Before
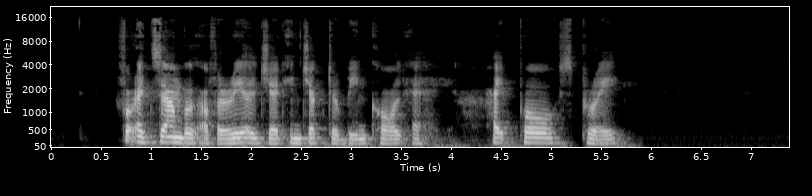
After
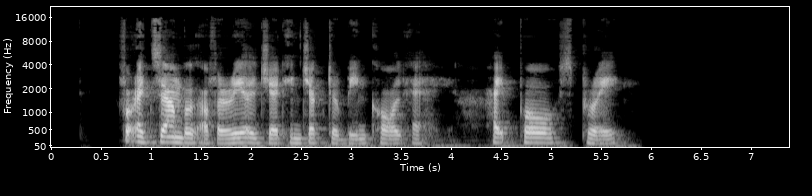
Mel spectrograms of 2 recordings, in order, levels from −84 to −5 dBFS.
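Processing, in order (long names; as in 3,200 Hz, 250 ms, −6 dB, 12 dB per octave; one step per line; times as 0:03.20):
noise gate with hold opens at −44 dBFS
graphic EQ with 15 bands 100 Hz −10 dB, 250 Hz −8 dB, 2,500 Hz +12 dB
one half of a high-frequency compander decoder only
level +3 dB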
